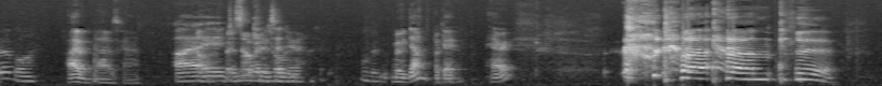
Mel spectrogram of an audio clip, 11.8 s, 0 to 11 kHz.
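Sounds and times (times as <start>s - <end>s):
speech: 0.0s - 4.2s, 4.8s - 7.0s, 8.3s - 11.2s
person coughing raspily: 8.3s - 11.1s.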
